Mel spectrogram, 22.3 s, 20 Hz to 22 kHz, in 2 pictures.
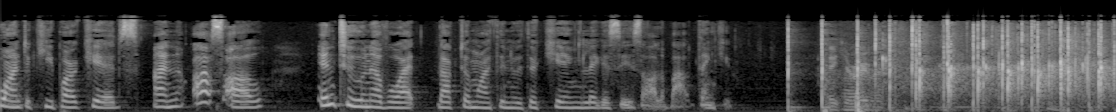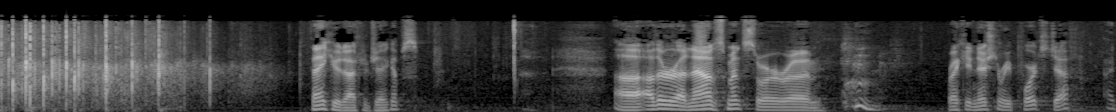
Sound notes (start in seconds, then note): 8.2 applause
